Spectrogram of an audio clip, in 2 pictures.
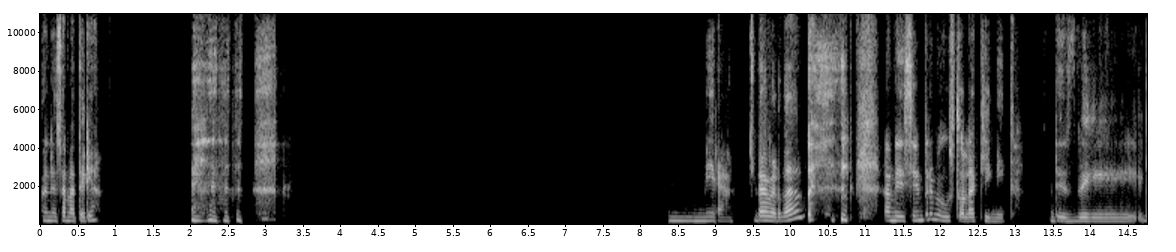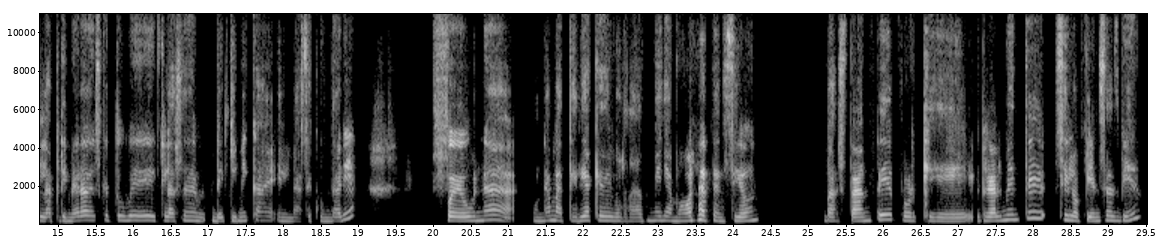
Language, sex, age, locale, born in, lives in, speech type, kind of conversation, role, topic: Spanish, female, 30-34, es-MX, Mexico, Mexico, conversation, unstructured, none, ¿Cuál fue tu materia favorita en la escuela y por qué?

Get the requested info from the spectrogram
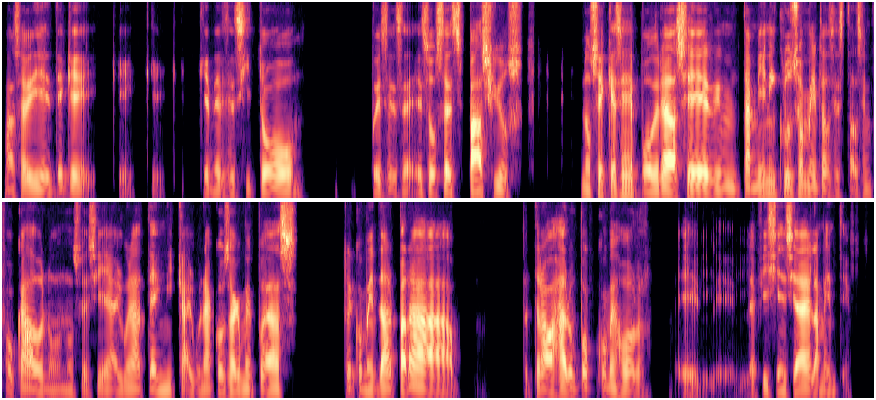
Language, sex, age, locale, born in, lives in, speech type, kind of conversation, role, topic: Spanish, male, 55-59, es-US, Colombia, United States, conversation, advice, user, ¿Cómo puedo recuperar energía mental durante mi jornada laboral?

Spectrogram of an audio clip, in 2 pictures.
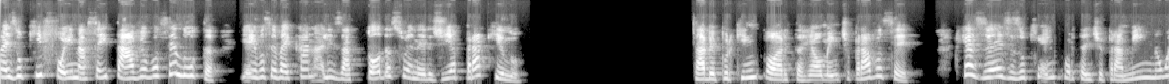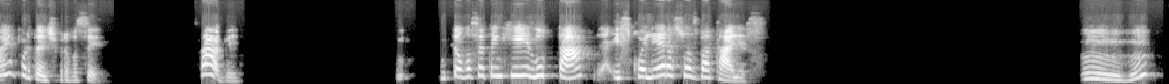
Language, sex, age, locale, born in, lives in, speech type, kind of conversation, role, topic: Portuguese, female, 30-34, pt-BR, Brazil, Portugal, conversation, podcast, guest, Quando você sabe que é hora de terminar um relacionamento?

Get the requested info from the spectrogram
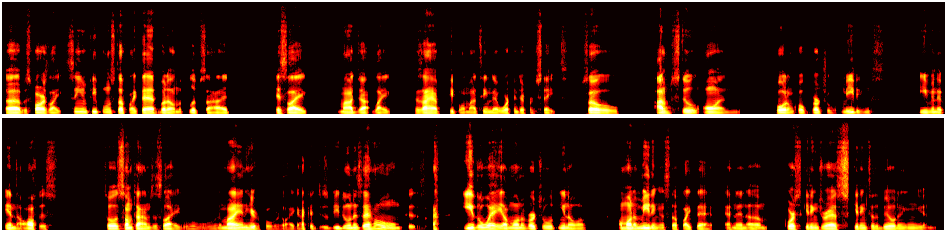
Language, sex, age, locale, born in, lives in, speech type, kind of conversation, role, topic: English, male, 30-34, en-US, United States, United States, conversation, podcast, host, How has your daily work routine evolved over time and what makes it meaningful to you?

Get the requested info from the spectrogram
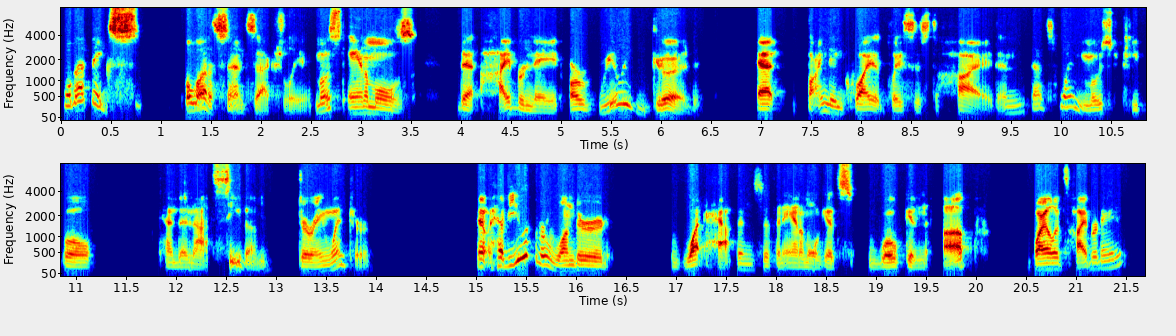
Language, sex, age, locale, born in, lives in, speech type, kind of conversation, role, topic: English, male, 40-44, en-US, United States, United States, read, expert-assistant, expert, Why do some animals hibernate during winter?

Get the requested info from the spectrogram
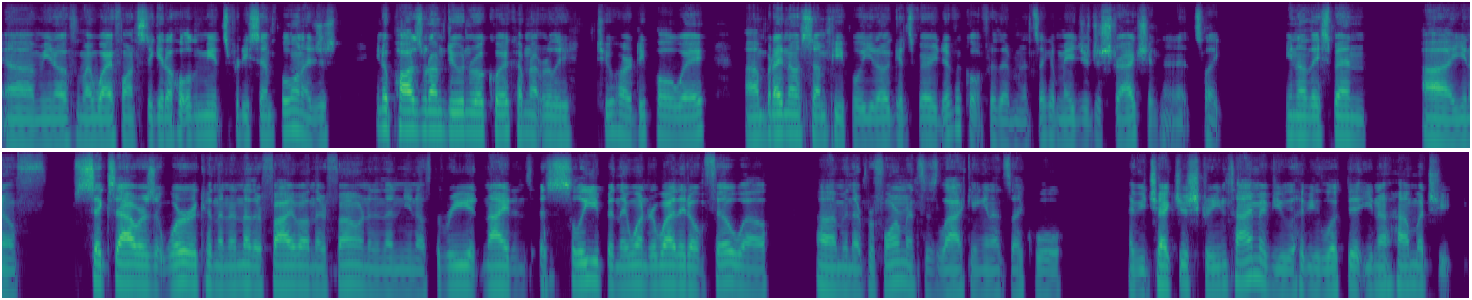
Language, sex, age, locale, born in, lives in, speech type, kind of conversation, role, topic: English, male, 25-29, en-US, United States, United States, conversation, unstructured, none, What everyday habits and small gestures help you stay meaningfully connected with the people you care about?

